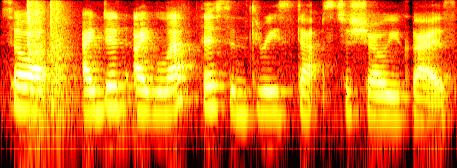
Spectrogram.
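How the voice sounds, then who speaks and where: There is noticeable background noise behind a woman speaking. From Canada. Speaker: pastry chef; home cook host. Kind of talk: live kitchen tutorial. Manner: casual and chatty. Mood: relaxed, chatty. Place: kitchen. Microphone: phone near.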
